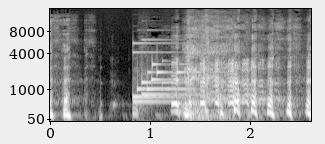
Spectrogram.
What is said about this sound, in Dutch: John kreeg een appje binnen.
